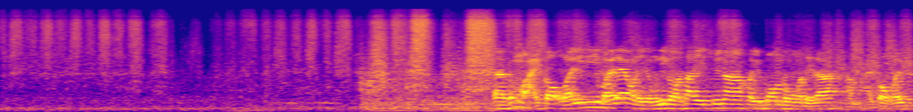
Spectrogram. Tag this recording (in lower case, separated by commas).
rub, sanding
